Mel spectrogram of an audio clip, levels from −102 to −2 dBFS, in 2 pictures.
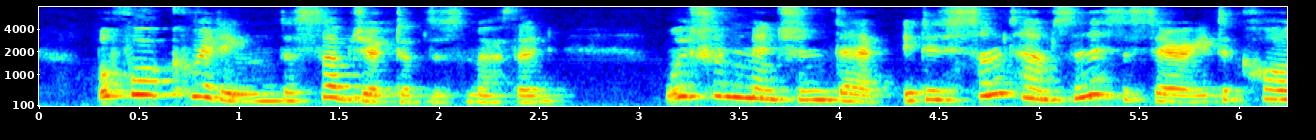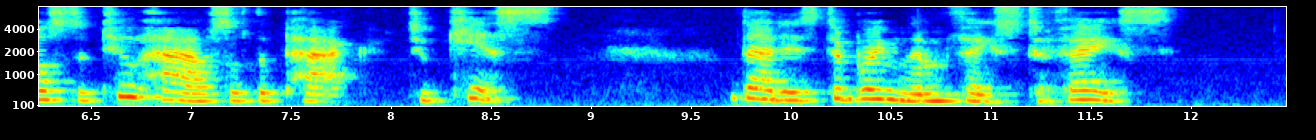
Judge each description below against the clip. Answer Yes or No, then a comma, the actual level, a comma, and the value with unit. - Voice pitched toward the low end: No, high, 245 Hz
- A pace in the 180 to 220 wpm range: No, average, 160 wpm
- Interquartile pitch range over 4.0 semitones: Yes, average, 4.9 semitones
